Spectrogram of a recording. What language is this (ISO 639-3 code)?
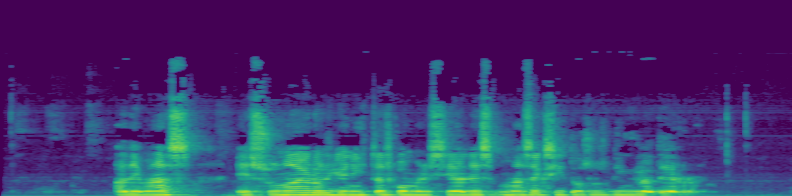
spa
